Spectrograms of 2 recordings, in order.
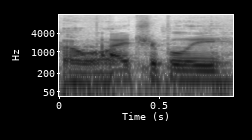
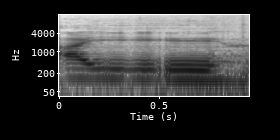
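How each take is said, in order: First: The three E's are spoken as 'triple E'. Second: Each letter E is spoken separately. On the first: The speaker calls it right. "It's I triple E" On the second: The speaker calls it wrong. "I say I E E E, and I guess that is kind of awkward"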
